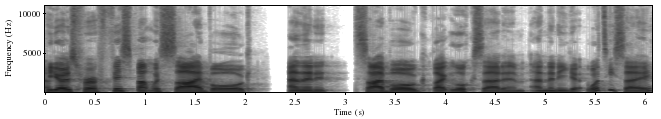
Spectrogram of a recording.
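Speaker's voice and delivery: ordinary talk, nothing marked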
